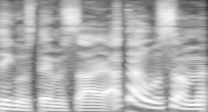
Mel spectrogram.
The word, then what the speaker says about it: Themyscira: Yeah, Themyscira. There you go. I was definitely gonna butcher that. So I did not think it was Themyscira.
